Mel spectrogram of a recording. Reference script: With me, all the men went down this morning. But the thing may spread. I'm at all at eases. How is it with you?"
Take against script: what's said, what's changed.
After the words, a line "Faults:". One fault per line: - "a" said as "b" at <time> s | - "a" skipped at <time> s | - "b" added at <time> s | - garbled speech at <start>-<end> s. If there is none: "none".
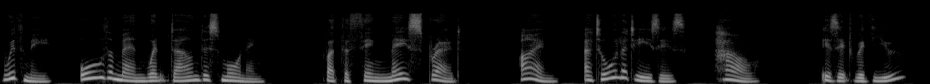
With me, all the men went down this morning. But the thing may spread. I'm at all at eases. How is it with you?"
Faults:
none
